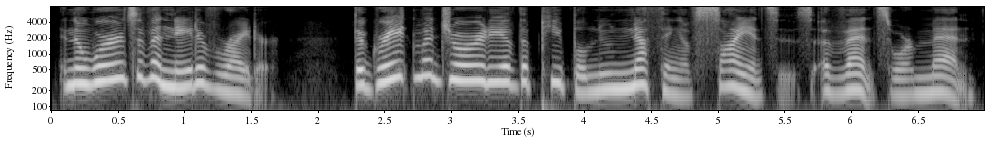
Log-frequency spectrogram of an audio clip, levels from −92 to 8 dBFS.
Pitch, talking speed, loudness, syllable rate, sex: 240 Hz, 170 wpm, -17 LUFS, 4.8 syllables/s, female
